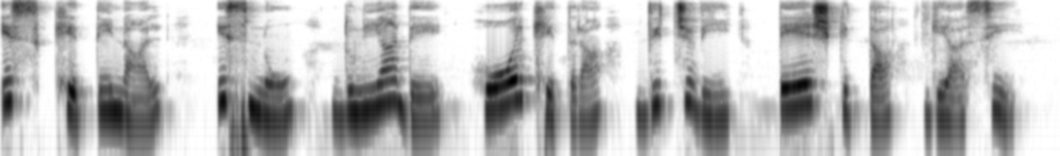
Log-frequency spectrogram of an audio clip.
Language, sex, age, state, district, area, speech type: Punjabi, female, 18-30, Punjab, Hoshiarpur, urban, read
